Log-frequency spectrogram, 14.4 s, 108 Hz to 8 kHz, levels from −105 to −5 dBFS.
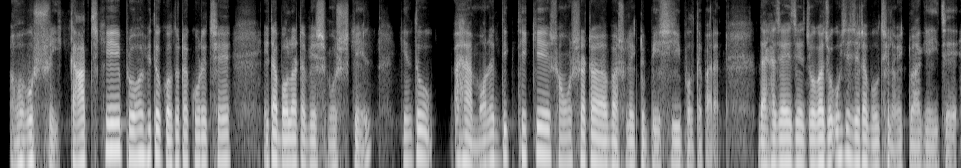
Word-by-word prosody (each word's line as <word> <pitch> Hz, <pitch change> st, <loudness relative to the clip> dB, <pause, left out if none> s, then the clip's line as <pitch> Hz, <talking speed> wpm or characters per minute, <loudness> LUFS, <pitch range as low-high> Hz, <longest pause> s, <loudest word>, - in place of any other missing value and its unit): অ -, -, -8 dB, 0.2 s
অবশ্যই। 110 Hz, -5 st, -2 dB, 0.2 s
কাজকে 125 Hz, +8 st, +2 dB, 0.2 s
প্রভাবিত 145 Hz, +1 st, +2 dB, 0.2 s
কতটা 125 Hz, +2 st, +2 dB
করেছে 120 Hz, +1 st, 0 dB, 0.7 s
এটা 130 Hz, +3 st, +4 dB
বলাটা 115 Hz, 0 st, +4 dB
বেশ 105 Hz, -2 st, 0 dB, 0.2 s
মুশকিল। 100 Hz, 0 st, -5 dB, 0.5 s
কিন্তু 125 Hz, +3 st, -1 dB, 0.6 s
হ্যাঁ, 120 Hz, -3 st, +2 dB
মনের 120 Hz, +5 st, -1 dB
দিক 145 Hz, -3 st, -1 dB, 0.2 s
থেকে 150 Hz, +1 st, +1 dB, 0.2 s
সমস্যাটা 120 Hz, +1 st, 0 dB, 0.3 s
আসলে 110 Hz, +2 st, -6 dB
একটু 105 Hz, -, -4 dB
বেশিই 95 Hz, +3 st, -2 dB
বলতে 95 Hz, -1 st, -6 dB
পারেন। -, -, -8 dB, 0.6 s
দেখা 105 Hz, +2 st, +1 dB
যায় 115 Hz, 0 st, +6 dB
যে 115 Hz, -, +4 dB, 0.2 s
যোগাযোগ, 120 Hz, +2 st, +5 dB
ওই 140 Hz, -, 0 dB
যে 145 Hz, -, +1 dB
যেটা 120 Hz, 0 st, +3 dB
বলছিলাম 100 Hz, -2 st, -4 dB
একটু 95 Hz, -, -10 dB
আগেই 90 Hz, -1 st, -6 dB
যে 85 Hz, -, -5 dB
115 Hz, 135 wpm, -25 LUFS, 105-125 Hz, 0.7 s, যায়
